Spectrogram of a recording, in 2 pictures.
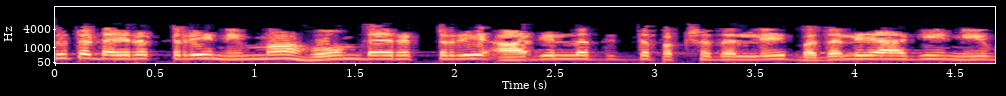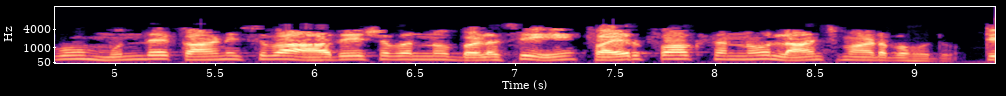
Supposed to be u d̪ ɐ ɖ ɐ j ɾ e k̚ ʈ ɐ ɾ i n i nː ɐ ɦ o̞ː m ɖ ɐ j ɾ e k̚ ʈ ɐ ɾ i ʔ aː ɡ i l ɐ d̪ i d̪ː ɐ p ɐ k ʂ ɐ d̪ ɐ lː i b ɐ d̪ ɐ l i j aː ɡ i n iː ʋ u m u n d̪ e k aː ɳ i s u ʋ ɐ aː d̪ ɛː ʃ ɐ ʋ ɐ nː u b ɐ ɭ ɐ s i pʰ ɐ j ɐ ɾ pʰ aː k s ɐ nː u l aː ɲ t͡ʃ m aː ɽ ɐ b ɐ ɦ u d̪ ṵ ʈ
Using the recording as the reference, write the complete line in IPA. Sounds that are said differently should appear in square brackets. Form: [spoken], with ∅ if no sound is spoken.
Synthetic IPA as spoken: u [t̪] ɐ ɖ ɐ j ɾ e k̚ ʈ ɐ ɾ i n i [mː] ɐ ɦ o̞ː m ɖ ɐ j ɾ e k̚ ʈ ɐ ɾ i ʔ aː ɡ i [lː] ɐ d̪ i d̪ː ɐ p ɐ k ʂ ɐ d̪ ɐ lː i b ɐ d̪ ɐ l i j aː ɡ i n iː ʋ u m u n d̪ e k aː ɳ i s u ʋ ɐ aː d̪ ɛː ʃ ɐ ʋ ɐ nː u b ɐ ɭ ɐ s i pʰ ɐ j ɐ ɾ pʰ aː k s ɐ nː u l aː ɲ t͡ʃ m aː ɽ ɐ b ɐ ɦ u d̪ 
